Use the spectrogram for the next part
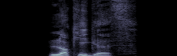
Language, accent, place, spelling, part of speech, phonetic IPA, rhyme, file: German, Germany, Berlin, lockiges, adjective, [ˈlɔkɪɡəs], -ɔkɪɡəs, De-lockiges.ogg
- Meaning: strong/mixed nominative/accusative neuter singular of lockig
